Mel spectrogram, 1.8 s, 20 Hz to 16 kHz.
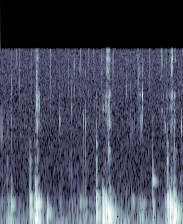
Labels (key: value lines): label: geophony, waves
recorder: SoundTrap 300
